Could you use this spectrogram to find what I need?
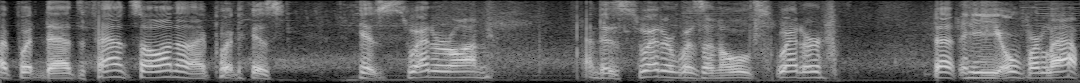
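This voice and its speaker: A woman with a Canadian Prairie accent at a moderate pace. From Canadian Prairies, Alberta. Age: 90s. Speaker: pioneer farm woman interviewee. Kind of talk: storytelling interview.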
